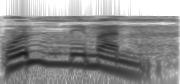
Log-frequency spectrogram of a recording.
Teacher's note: لام قل وهي لام الفعل، أتى بعدها لام لمن فإننا ندغمها، قل لمن، أدغمت أصبحت لام واحدة مشددة.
